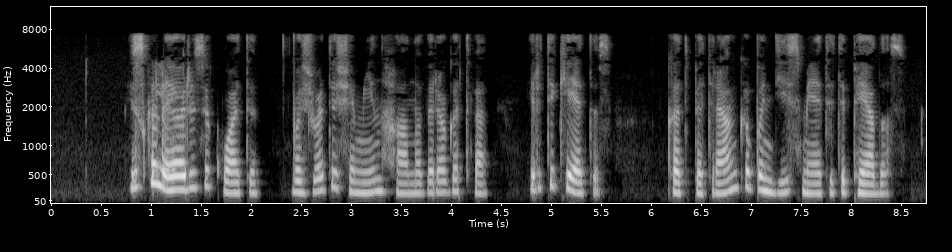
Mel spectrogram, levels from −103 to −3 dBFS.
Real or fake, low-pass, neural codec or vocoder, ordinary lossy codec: real; 7.2 kHz; none; MP3, 48 kbps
